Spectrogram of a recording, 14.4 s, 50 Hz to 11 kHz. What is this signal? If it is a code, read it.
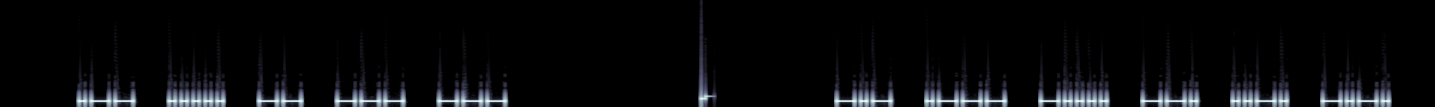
Morse code, heard as a keyed tone, about 20 wpm, spaced as for 15 wpm, 700 Hz. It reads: W5MOO KJ6GFC
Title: 219 Lesson 35g - Number 0 - Call Signs 20wpm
